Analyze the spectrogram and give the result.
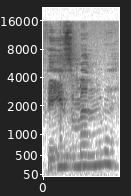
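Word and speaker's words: Theismann: sizeman his name was thiesman and he and when he was at notre dame he changed the sizemen so that it would rhyme with heisman and he did not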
